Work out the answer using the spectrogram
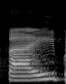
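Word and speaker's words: fáith: Portents of death, not dissimilar to later fetch traditions, are found in early Irish literature and are associated with the old Irish term faith, which is pronounced like fey, but written as faith, and he's said to mean seer.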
